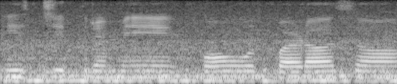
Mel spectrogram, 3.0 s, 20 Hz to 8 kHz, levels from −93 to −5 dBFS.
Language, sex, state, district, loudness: Hindi, female, Chhattisgarh, Raipur, -17 LUFS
